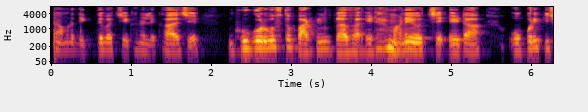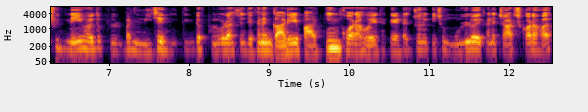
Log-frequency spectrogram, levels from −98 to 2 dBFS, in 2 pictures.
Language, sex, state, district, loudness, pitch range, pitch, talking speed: Bengali, male, West Bengal, Kolkata, -18 LUFS, 135-165 Hz, 145 Hz, 180 wpm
